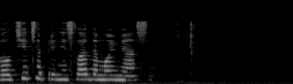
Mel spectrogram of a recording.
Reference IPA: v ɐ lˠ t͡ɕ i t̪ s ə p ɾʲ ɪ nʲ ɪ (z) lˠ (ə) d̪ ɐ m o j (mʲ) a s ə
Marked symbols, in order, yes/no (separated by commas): no, no, yes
